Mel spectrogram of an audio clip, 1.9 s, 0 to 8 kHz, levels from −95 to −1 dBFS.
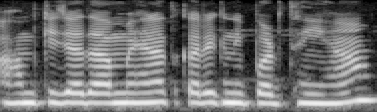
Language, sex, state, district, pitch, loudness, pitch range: Surgujia, female, Chhattisgarh, Sarguja, 255 Hz, -14 LUFS, 250-260 Hz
